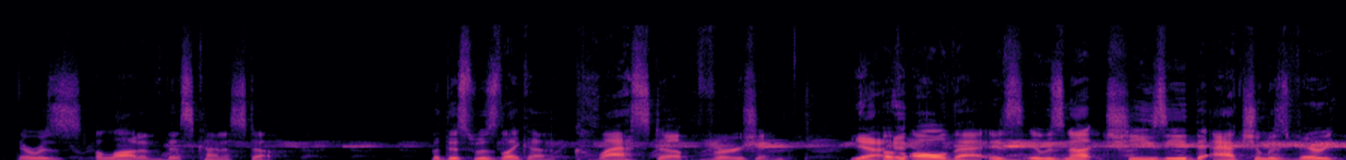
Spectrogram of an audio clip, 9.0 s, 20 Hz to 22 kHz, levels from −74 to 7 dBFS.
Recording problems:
echo of what is said; strong; throughout; 320 ms later, 7 dB below the speech

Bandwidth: 18.5 kHz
